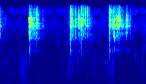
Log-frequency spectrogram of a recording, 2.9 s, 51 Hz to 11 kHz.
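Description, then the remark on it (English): Coins totaling 40 cents drop into a collection kitty in three separate bursts, each a bright metallic clink and jingle, the second and third rattling on a little longer. No one speaks. “But, Miss Brooks, I only asked for 30 cents. You put 40 in the kitty.”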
